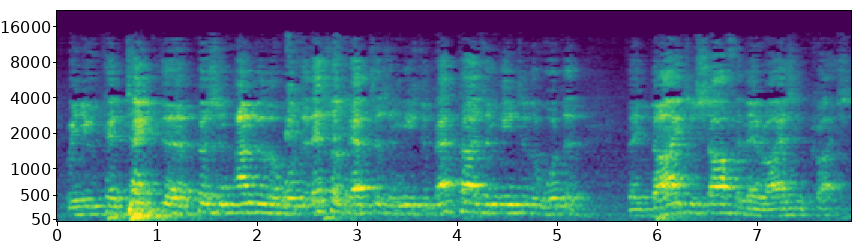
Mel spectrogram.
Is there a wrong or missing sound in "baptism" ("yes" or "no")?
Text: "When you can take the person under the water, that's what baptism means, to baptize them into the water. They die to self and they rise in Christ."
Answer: no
